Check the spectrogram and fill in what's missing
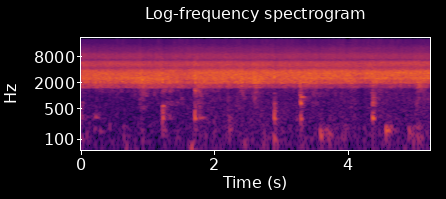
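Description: Grated carrot and beetroot with cumin and green chillies fry in hot oil, giving a constant loud hiss broken by soft scraping taps as the mixture is stirred nearby.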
